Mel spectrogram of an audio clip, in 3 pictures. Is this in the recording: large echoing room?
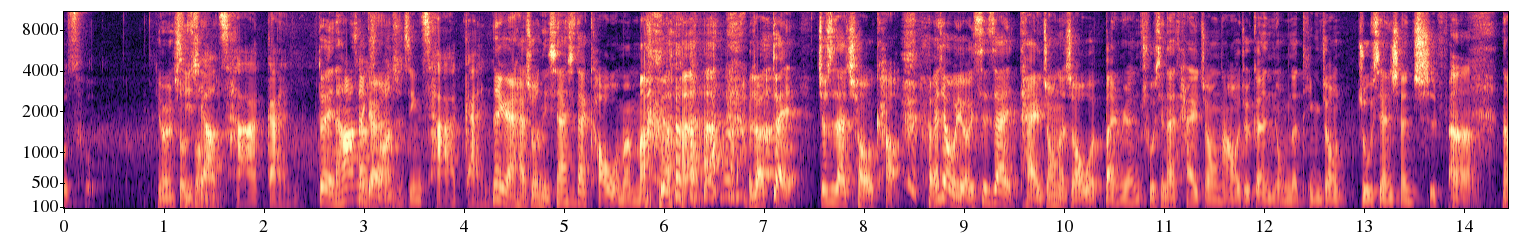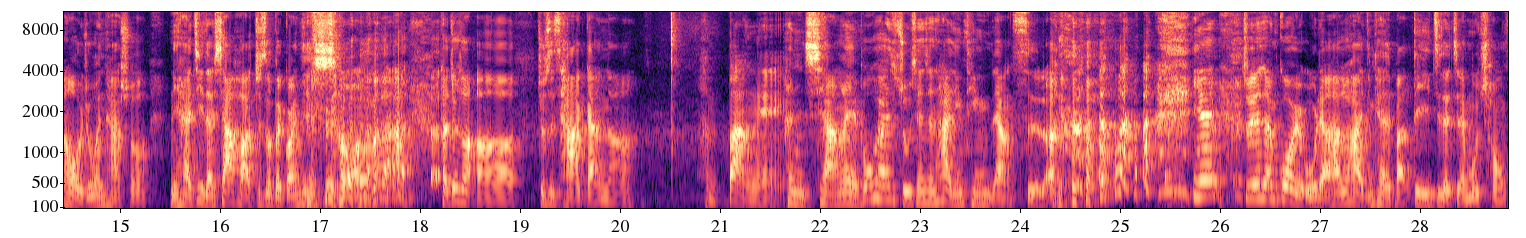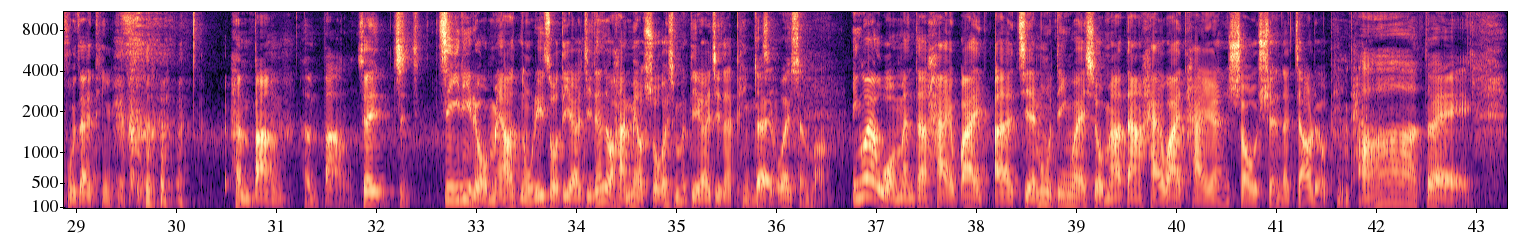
no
